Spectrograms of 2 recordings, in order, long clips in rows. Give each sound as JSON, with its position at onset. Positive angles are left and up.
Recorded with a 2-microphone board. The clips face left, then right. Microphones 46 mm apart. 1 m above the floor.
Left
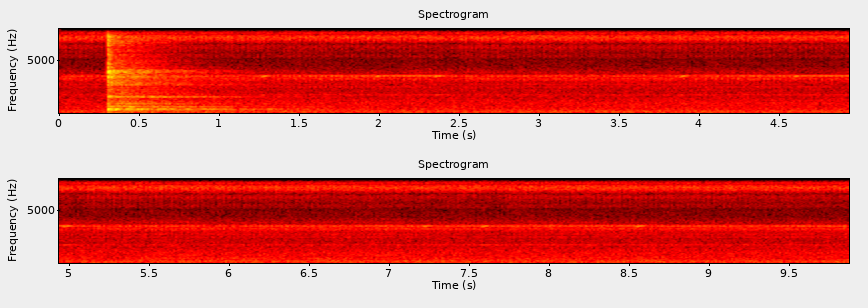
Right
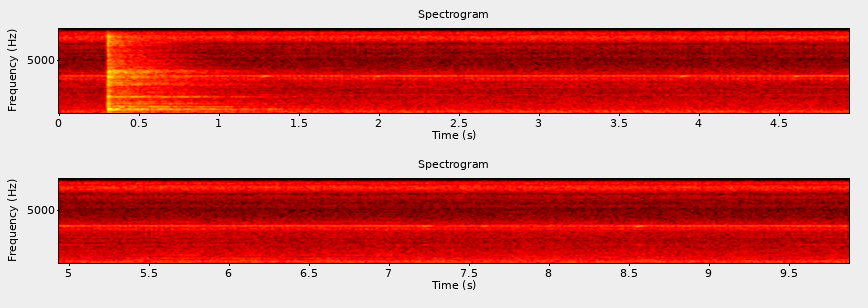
{"t": 0.3, "sound": "tapping", "side_deg": -50, "distance_m": 0.8}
